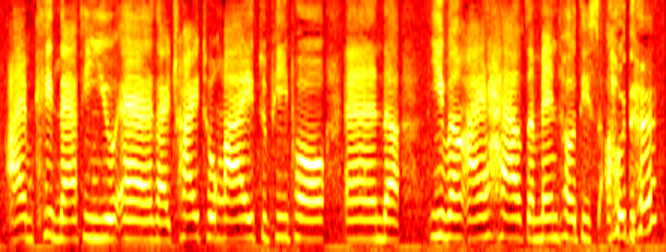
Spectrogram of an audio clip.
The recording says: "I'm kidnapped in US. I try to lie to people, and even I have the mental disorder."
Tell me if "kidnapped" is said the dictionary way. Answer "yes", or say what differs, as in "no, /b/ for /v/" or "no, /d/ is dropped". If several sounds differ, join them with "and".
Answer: no, /p/ is dropped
